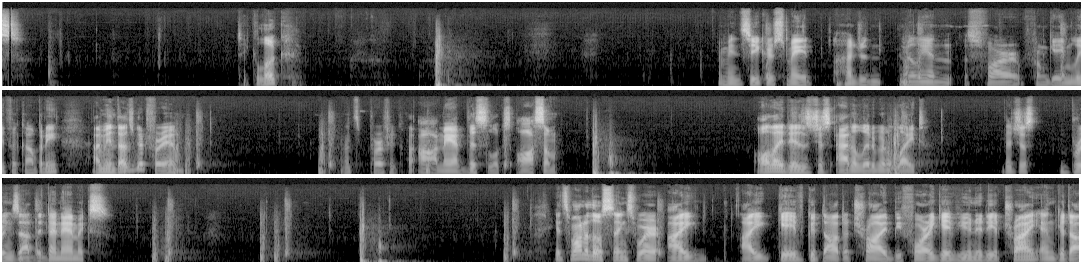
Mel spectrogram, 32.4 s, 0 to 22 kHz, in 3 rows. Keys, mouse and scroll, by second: 0.3 middle click, 0.7 scroll up 1, 1.6 F6.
